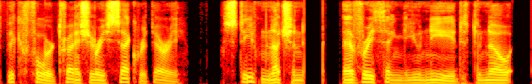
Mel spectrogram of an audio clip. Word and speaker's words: Mnuchin: Here's everything you need to know about Mnuchin. Name. Stephen Terner Mnuchin. Pronounced Min-OOCH-in.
